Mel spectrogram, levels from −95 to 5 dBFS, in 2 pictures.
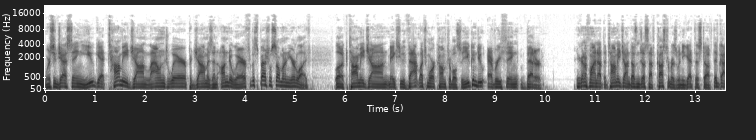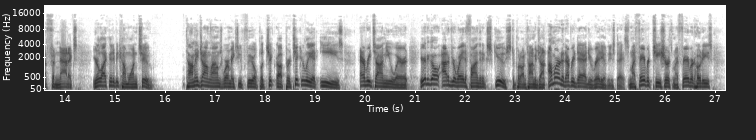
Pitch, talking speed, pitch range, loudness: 110 Hz, 235 wpm, 100-125 Hz, -18 LUFS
